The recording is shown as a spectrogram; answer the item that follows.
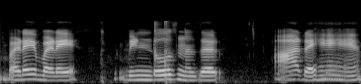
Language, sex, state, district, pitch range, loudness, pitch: Hindi, female, Himachal Pradesh, Shimla, 195-220 Hz, -16 LUFS, 210 Hz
